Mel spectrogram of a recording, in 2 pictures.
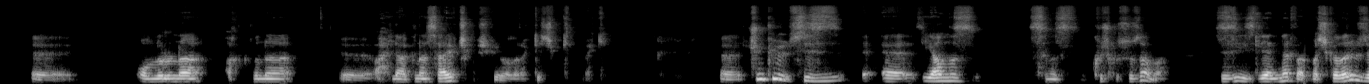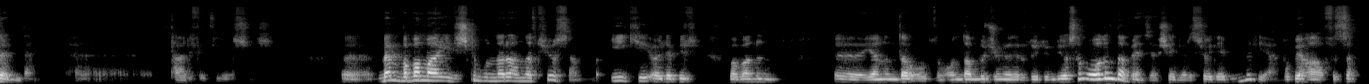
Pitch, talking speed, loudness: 160 Hz, 125 wpm, -21 LUFS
